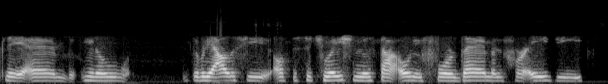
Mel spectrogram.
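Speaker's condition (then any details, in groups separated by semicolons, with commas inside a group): Cleft palate; congenital, prosthetic limb since 12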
